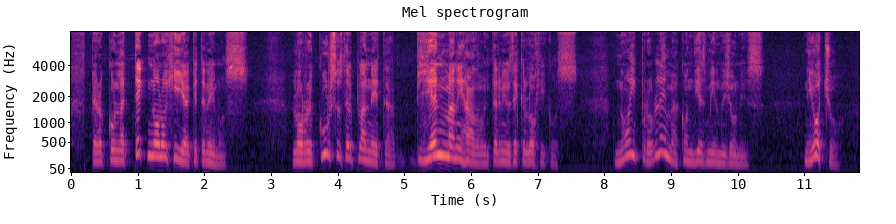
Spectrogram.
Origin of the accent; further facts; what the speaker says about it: Ireland; Spanish is a second language; En muchos países, en mi país, en Irlanda, yo conocí varias familias de 13 niños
